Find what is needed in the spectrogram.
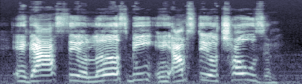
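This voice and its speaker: A woman speaks loudly at a moderate pace in a Mississippi accent, her high voice animated. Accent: Southern US, from Mississippi. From US South, Mississippi. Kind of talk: sermon-style encouragement to viewers.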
